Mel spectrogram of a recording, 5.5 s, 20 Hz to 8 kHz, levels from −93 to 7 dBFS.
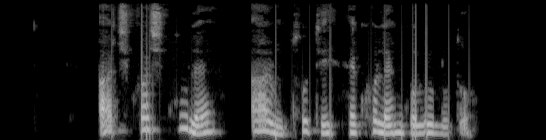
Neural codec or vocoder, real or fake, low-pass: vocoder, 44.1 kHz, 128 mel bands every 256 samples, BigVGAN v2; fake; 7.2 kHz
